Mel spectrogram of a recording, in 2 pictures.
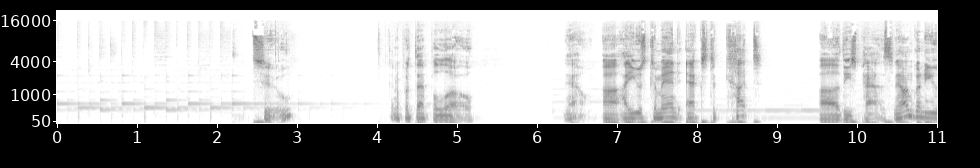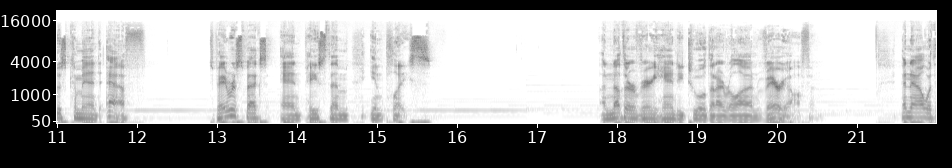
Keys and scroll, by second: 1.7 a, 2.8 Return, 17.5 super+=, 17.8 super+=, 17.9 super+=.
